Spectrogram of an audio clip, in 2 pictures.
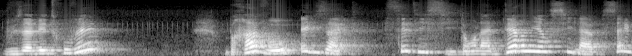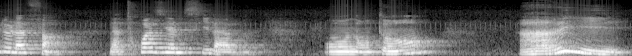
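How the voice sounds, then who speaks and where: A woman's voice: a little high, sing-song, darkish tone. Woman, teacher, children's phonics lesson, clapping out syllables, roomy dull recording. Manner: slow, encouraging, syllable by syllable.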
